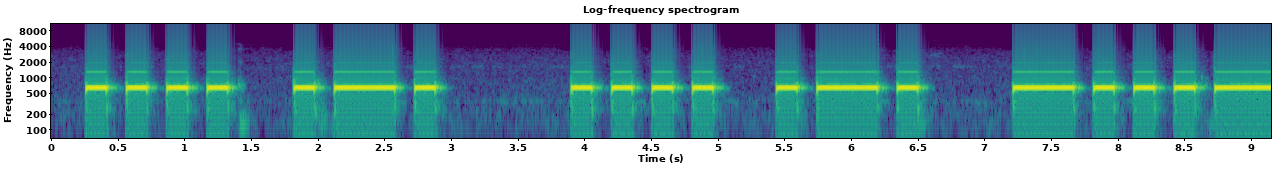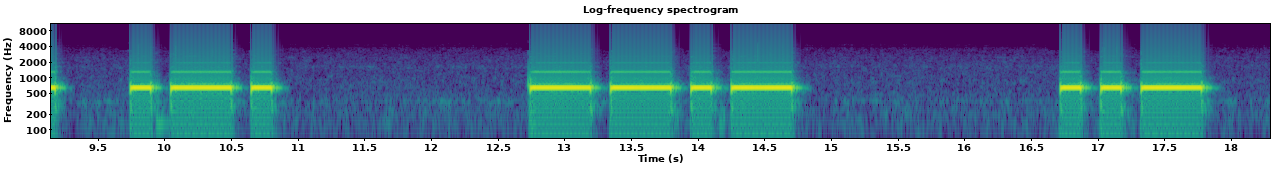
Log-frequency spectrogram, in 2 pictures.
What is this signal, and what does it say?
Morse code, heard as a keyed tone, about 8 wpm, 650 Hz. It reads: HR HR <BT> R Q U
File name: jh8cbh / 2023cw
